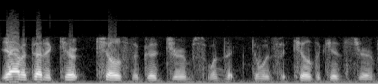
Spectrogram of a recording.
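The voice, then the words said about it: Congested voice from a cold. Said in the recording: “I'm going to blow my nose, I have a cold.”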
